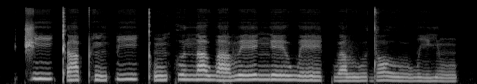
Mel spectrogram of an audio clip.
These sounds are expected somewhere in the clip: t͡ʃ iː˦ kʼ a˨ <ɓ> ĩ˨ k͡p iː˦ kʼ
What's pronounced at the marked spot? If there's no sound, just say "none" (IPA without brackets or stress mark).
pʰ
